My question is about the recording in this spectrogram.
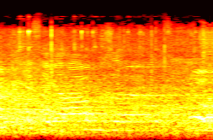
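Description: Overlapping voices of several people talking in a large hall, with no single voice standing out.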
